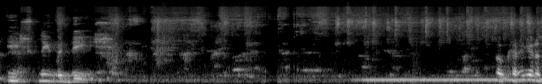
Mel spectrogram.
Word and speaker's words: Ich liebe dich: Although I pronounce it horribly, it's Ich liebe dich.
